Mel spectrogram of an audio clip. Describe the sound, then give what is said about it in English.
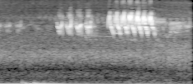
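Hoary redpoll, a small round Arctic finch of northernmost North America, calls: a short burst of high, twittering chirps, then a longer, denser run of rapid trilled notes, heard alone with no talking. “This little round Arctic bird is called the hoary redpoll.”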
